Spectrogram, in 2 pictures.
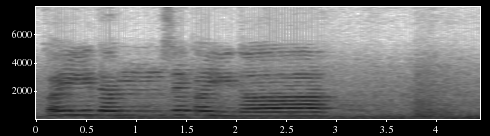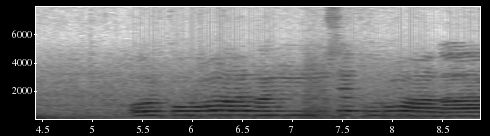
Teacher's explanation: مد عوض کا یہ قاعدہ ہے کہ جس کلمے کے آخر میں 2 زبر والی تنوین پر وقف ہو تو تنوین کو الف سے بدل کر ایک الف کے برابر کھینچ کر حرف مدہ کی طرح پڑھیں گے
